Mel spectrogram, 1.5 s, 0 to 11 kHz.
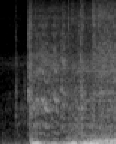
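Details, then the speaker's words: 1999 Dodge V8 pickup, bought sight unseen as a non-runner, cold start with no foot on the gas: brief crank, then it fires right up into a deep, even rumble with no stumbling; healthy cold start. "man fired right up didn't have to didn't touch the gas don't have the foot on the gas yet yeah she's ready"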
